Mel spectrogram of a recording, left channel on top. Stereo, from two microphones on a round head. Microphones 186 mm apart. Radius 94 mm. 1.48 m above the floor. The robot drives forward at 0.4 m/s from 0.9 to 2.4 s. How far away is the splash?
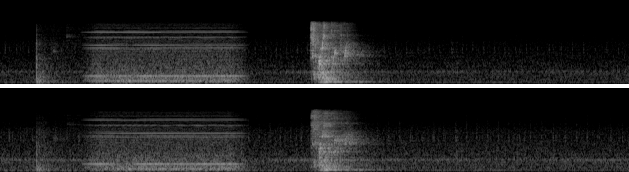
About 1.1 m.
